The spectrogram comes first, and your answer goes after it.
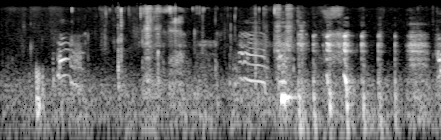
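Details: Cream-coloured Korean shorthair cat giving two short falling mews a few seconds apart amid indoor rustling and clicking sounds.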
